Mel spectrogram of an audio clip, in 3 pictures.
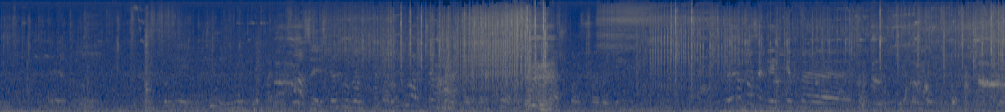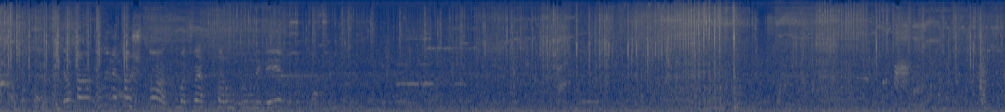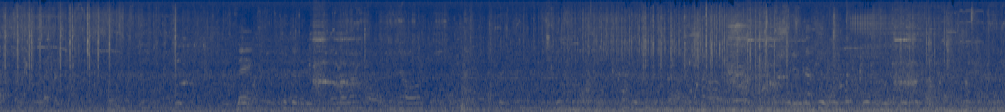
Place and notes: Funchal, marina - catamaran arrival
sound of a crunching rope holding a boat to the pier and of yacht hulls rubbing against each other. a catamaran arrives spewing out tourist from dolphin watching trip. the operators say thank you and good bay to the tourists.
